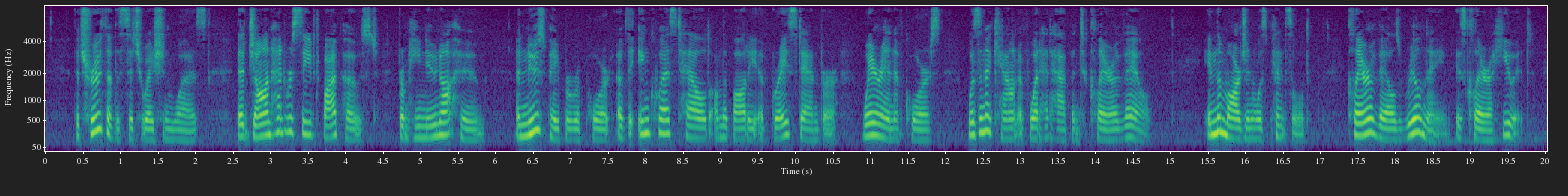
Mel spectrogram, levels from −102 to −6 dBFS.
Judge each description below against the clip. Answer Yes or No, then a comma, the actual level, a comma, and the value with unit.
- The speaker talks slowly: No, average, 165 wpm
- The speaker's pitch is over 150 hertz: Yes, medium, 185 Hz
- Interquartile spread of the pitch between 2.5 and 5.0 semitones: No, wide, 5.4 semitones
